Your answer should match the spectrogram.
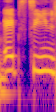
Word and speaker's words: Epstein: Epstein, je, savais que j'y arriverais pas du premier coup.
